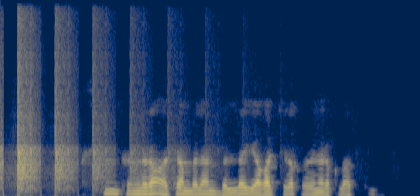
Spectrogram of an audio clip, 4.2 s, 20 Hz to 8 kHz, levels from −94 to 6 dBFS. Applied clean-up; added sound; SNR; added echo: none; Clapping; 9 dB; none.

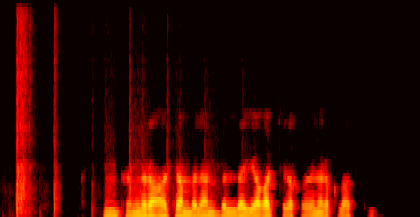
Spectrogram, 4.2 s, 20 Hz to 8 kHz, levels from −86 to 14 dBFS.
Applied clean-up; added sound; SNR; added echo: neural mask model RNNoise.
